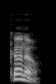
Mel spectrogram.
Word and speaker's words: colonel: person had his name colonel from the south is pronounced kano that's why i put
